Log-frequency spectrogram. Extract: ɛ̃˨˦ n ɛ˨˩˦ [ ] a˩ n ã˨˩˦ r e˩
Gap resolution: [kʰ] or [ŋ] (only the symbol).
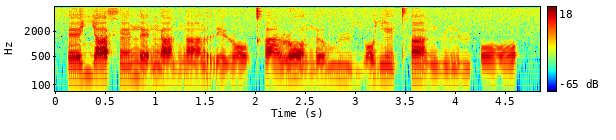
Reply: ŋ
